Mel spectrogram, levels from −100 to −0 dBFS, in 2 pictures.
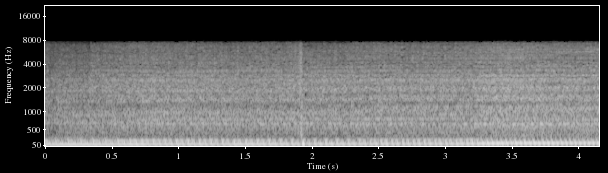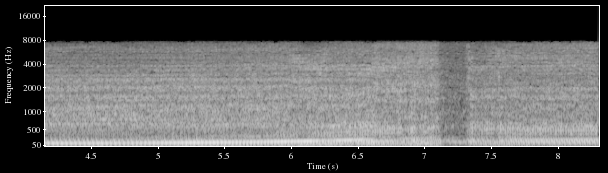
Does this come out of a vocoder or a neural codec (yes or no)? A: no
